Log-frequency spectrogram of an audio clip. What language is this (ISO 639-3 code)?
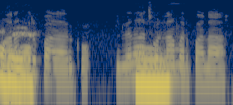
tam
